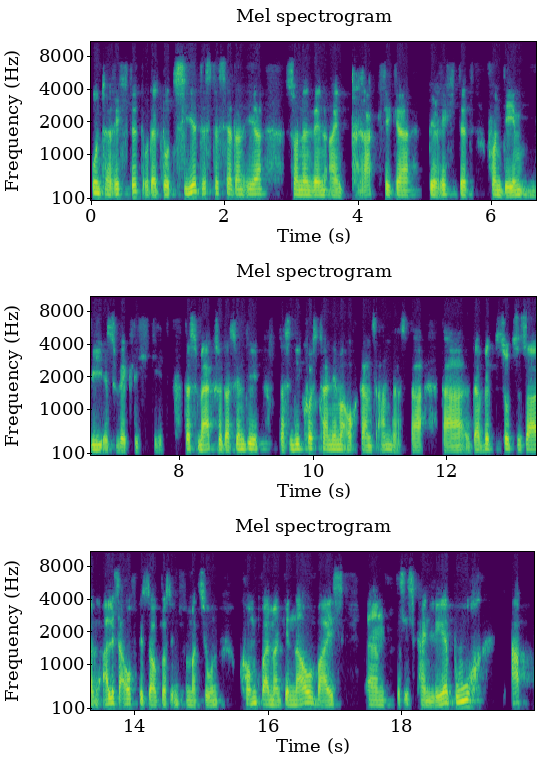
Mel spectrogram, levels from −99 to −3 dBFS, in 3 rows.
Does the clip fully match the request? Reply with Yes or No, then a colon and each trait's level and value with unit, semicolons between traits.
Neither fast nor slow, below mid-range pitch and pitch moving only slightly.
Yes: average, 155 wpm; very low, 90 Hz; narrow, 2.0 semitones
